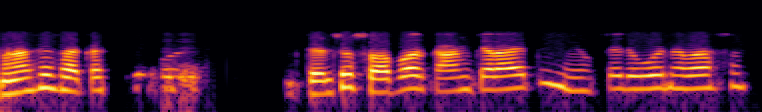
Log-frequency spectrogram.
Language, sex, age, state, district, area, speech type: Kashmiri, male, 18-30, Jammu and Kashmir, Anantnag, rural, conversation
